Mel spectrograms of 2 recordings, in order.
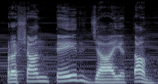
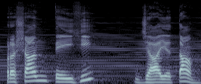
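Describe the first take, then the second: First: The words are joined; the first ends in r. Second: The words are separate; the first ends in h. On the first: The words are joined into one phrase. "આખો શબ્દ ભેગો થઈ" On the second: The words are read separately. "એમાં બે શબ્દ છૂટા છૂટા છે"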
